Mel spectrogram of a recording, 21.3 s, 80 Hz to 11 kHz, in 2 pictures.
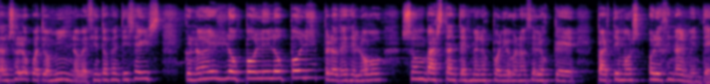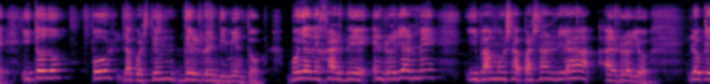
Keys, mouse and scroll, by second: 19.1 click.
